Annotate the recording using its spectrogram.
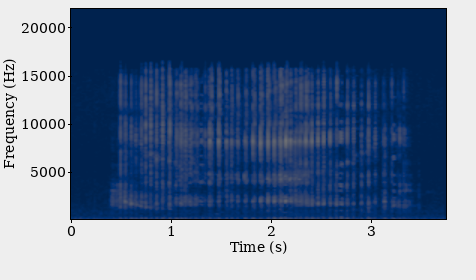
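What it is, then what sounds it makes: Wooden comb strummed with nails. A solid curved peach wood comb is held by its handle while long nails strum and scratch across its teeth, with some knuckle tapping on the comb. Quick, dry clicks and bright scratchy rasps run in a dense rhythmic flurry for about three seconds, then fade out.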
